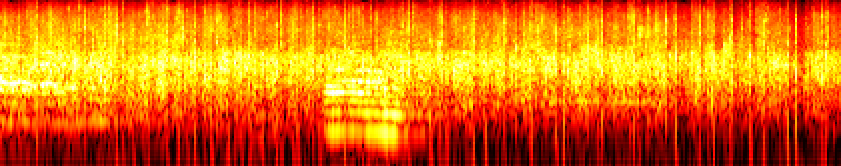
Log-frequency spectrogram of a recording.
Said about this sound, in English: round of applause again for letting us do this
